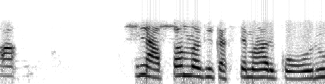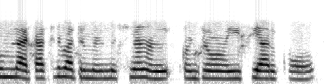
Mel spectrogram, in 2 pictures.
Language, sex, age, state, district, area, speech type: Tamil, male, 45-60, Tamil Nadu, Nagapattinam, rural, conversation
